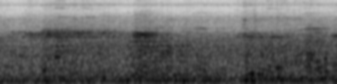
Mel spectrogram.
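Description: Steady city traffic noise, with a short car horn toot about two seconds in.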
